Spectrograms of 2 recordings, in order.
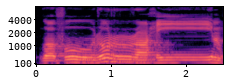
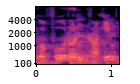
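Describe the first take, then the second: First: The n sound merges into the r. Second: The n sound is kept before rahim. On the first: The speaker calls it right. "tapi ghafurur rahim karena tanwinnya ... kita masukin ke huruf ro" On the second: The speaker calls it wrong. "cara bacanya bukan ghafurun rahim"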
